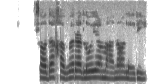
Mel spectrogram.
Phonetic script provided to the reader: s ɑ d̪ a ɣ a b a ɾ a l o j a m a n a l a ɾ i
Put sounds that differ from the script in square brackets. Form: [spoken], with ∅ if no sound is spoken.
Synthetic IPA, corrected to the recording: s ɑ d̪ a [x] a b [ə] ɾ a l o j a m a n [ɑ] l a ɾ i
